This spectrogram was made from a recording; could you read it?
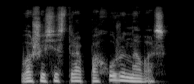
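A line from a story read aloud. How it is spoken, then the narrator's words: Whispered question. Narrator (Russian): спросил шепотом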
